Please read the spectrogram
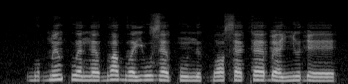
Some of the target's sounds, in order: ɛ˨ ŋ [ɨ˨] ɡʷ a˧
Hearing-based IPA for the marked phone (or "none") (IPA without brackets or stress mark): ɛ˨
